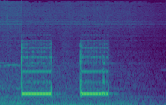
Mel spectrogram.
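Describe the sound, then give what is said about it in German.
Two steady electronic ring tones of an outgoing telephone call, each a flat, mid-pitched beep lasting under half a second and separated by a brief pause, fairly loud and alone. “Anruf bei Anand Mangnale”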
